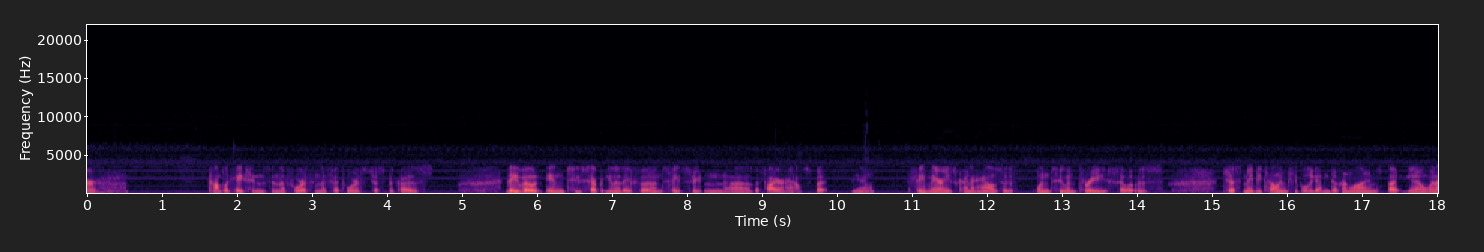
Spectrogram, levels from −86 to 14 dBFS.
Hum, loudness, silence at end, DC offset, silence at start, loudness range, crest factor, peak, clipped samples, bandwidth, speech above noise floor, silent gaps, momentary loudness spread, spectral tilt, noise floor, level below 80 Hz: 60 Hz at -60 dBFS; -30 LUFS; 0 s; under 0.1%; 0 s; 5 LU; 24 dB; -6 dBFS; under 0.1%; 9.6 kHz; 31 dB; none; 19 LU; -7 dB/octave; -60 dBFS; -64 dBFS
